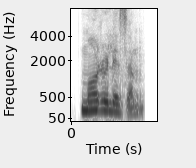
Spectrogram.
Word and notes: moralism: Indian

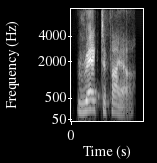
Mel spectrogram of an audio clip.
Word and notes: rectifier: Indian

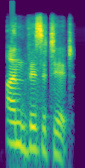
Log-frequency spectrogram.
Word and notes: unvisited: Indian

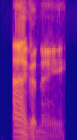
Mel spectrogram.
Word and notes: agony: British English

